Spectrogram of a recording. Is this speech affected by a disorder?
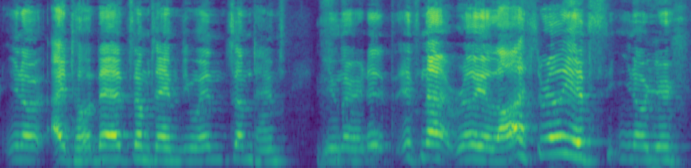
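Yes: cerebral palsy; from birth, affects walking and talking; walks short distances unaided, years of therapy; difficult to talk.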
